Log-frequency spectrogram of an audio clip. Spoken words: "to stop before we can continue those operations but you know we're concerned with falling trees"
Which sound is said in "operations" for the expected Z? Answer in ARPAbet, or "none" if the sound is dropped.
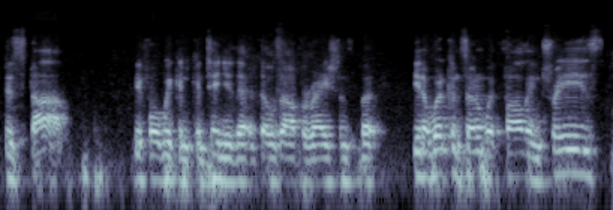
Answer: Z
